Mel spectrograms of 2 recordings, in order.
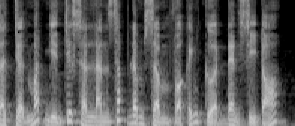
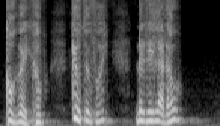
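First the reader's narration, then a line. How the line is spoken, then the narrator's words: Terrified, shrill cry. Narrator (Vietnamese): Tả Thu Phi kêu lên thất thanh, nỗi sợ hãi dâng ngập trong lòng của cô ta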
